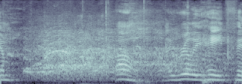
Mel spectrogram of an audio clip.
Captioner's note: laughter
